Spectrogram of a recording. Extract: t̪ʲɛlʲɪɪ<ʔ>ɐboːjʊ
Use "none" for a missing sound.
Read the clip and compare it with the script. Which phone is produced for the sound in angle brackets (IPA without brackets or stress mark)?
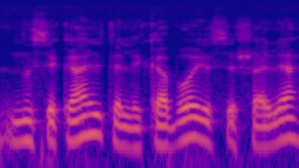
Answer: k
